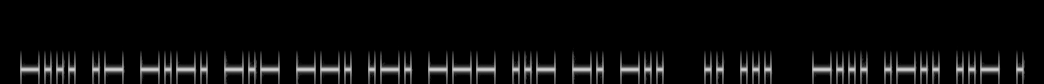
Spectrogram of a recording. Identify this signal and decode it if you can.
Morse code, heard as a keyed tone, about 19 wpm, 700 Hz. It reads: BACKGROUND IS BLUE
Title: Sentences from Top 1300 Words 20wpm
